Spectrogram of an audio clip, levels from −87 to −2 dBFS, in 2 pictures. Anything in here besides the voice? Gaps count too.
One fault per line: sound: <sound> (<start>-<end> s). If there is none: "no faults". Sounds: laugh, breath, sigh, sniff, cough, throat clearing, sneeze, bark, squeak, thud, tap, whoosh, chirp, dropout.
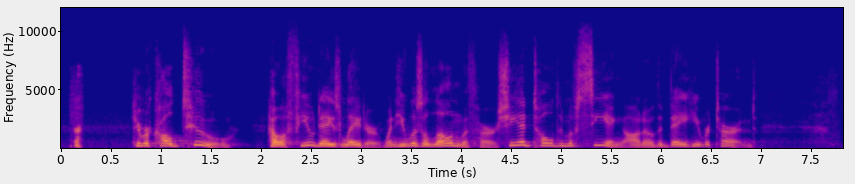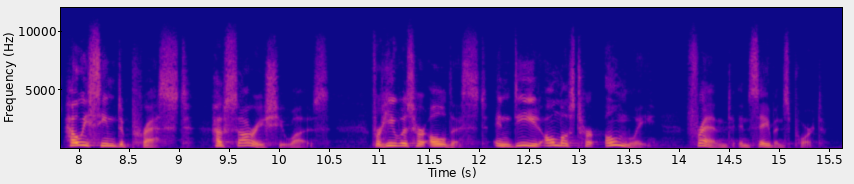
sound: laugh (0.1-0.2 s)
